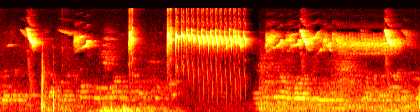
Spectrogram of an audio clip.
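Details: Brown-throated sunbird's high song of thin chirps and squeaks, broken by a quick rattling trill and followed by warbled, slurred high notes with a faint low hum underneath.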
